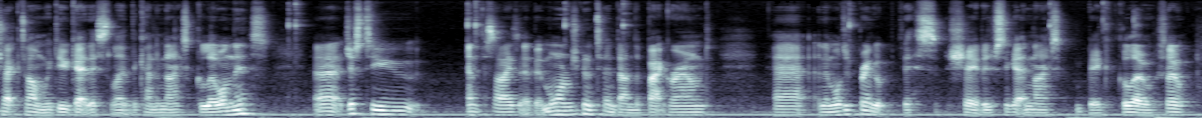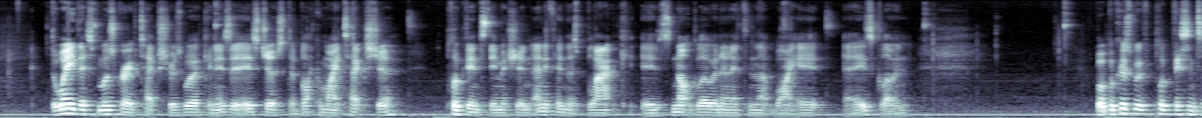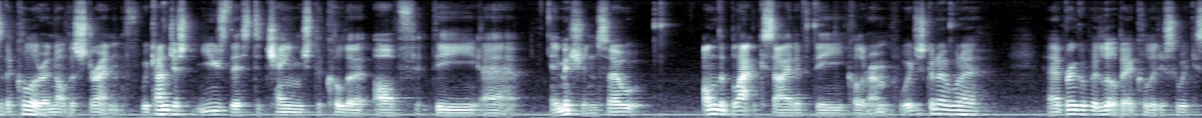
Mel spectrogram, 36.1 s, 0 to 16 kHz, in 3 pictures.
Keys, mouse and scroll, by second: 0.2 scroll up 5, 1.5 scroll down 4, 2.8 click, 4.6 click, 5.6 click, 8.4 click, 11.0 middle click, 12.0 scroll down 3, 12.9 click, 15.7 middle click, 19.8 middle click, 21.2 click, 25.2-25.6 scroll up 4, 25.6 middle click, 30.5 click, 32.0 click.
